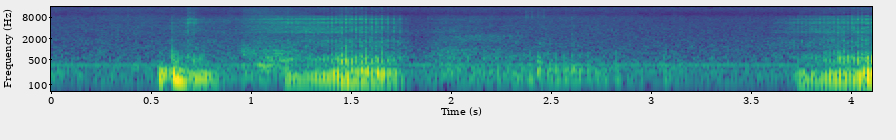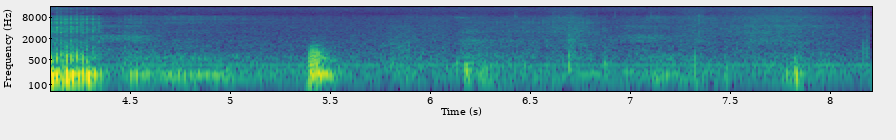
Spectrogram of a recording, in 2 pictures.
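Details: 6-month-old female yellow Labrador snoring asleep with eyes open: low rumbling snores, two clear ones about three seconds apart, with soft snuffles and a faint steady room hum.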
